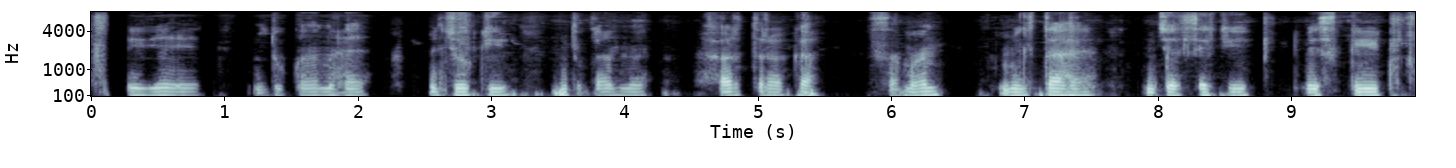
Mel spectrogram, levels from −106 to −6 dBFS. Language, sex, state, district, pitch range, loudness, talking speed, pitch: Hindi, male, Jharkhand, Jamtara, 115-125 Hz, -28 LUFS, 110 wpm, 120 Hz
